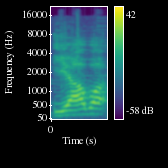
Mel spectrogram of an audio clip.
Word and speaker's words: Jawa: Its pronounced Yawa in Czechoslovakia though Jawa's first motorcycle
